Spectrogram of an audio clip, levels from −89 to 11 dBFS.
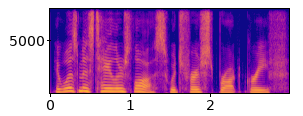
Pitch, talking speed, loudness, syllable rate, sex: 240 Hz, 180 wpm, -15 LUFS, 3.5 syllables/s, female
